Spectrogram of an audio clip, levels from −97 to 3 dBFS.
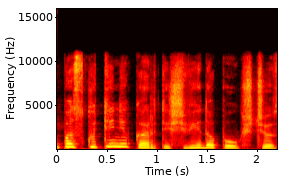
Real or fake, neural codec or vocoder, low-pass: real; none; 10.8 kHz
